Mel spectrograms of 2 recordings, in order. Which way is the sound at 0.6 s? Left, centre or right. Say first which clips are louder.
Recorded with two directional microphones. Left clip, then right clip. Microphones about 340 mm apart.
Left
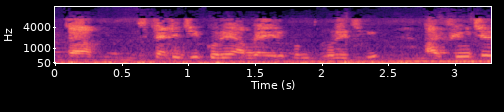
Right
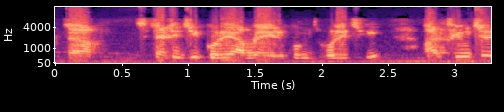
Right 15 dB; right.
